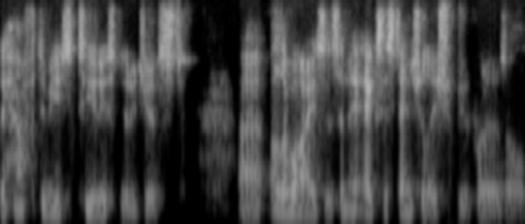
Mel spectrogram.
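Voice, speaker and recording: A man speaks in a Glasgow accent. His pace is moderate. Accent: Scottish (Glasgow). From Scotland, Glasgow. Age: 60s. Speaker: transport consultant. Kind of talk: webinar presentation. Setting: online webinar.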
